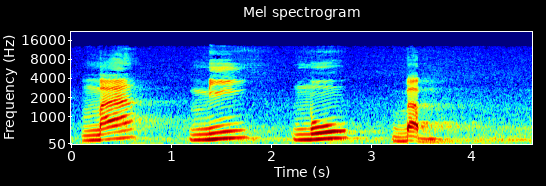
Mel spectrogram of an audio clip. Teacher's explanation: huruf ma diucapkan dengan cara merapatkan dua bibir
